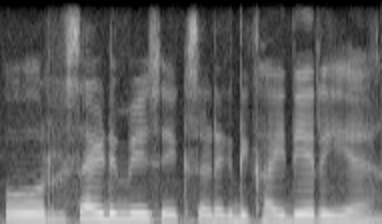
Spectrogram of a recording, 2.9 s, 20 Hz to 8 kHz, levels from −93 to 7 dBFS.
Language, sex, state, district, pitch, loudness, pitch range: Hindi, female, Haryana, Charkhi Dadri, 210 Hz, -14 LUFS, 195-225 Hz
